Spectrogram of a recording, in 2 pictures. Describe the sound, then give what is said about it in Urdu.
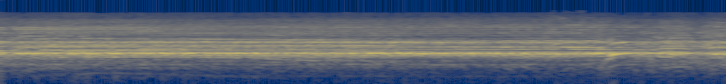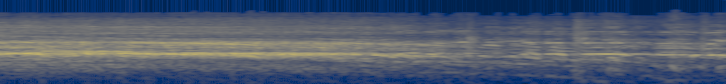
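A crowd shouts a slogan together, with many voices joined in a loud, sustained chant that holds steady and eases slightly toward the end. “رل کے نعرہ مارو رل کے مولا سارا”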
